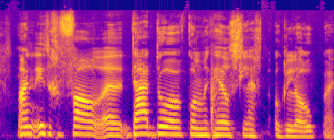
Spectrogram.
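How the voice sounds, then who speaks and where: This woman's pitch shows ordinary variation. She moves through her words at a fairly slow pace. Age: 60s. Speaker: therapist and author. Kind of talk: personal testimony in interview. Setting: at her home. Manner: halting, repeating words.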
